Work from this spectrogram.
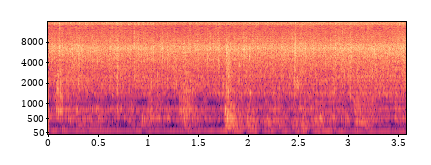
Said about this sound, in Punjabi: ਹੁਣ ਆਪਾਂ ਇਹਦੇ ਵਿੱਚ ਕੱਟਿਆ ਹੋਇਆ ਪਿਆਜ਼ ਪਾ ਦਾਂਗੇ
